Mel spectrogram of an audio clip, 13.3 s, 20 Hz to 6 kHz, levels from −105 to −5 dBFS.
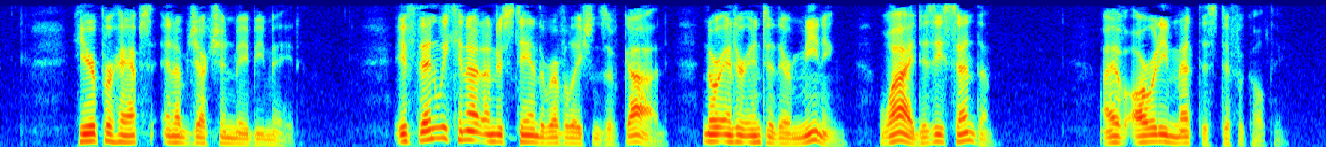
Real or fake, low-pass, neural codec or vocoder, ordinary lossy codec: real; 5.4 kHz; none; MP3, 48 kbps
